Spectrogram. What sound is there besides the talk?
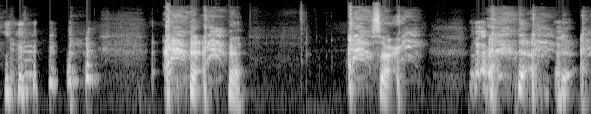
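coughing fit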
